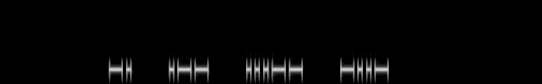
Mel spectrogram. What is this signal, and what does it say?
Morse code, heard as a keyed tone, about 28 wpm, spaced as for 16 wpm, 700 Hz. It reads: NW3X
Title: USA Call Signs - 4 Characters - 3x Character Spacing - 28wpm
